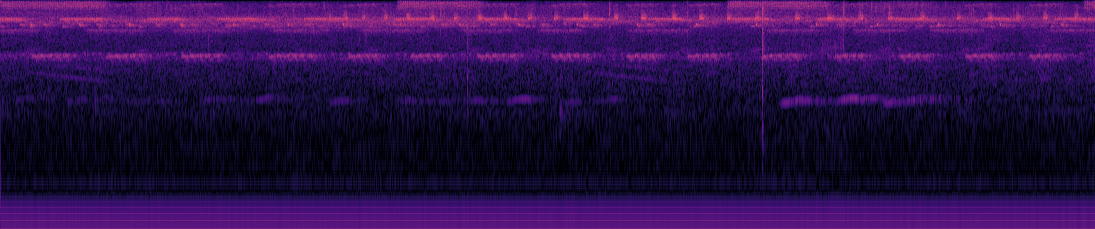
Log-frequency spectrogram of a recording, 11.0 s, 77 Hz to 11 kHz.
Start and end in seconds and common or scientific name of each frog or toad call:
0.0	1.3	menwig frog
5.6	7.1	menwig frog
